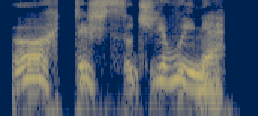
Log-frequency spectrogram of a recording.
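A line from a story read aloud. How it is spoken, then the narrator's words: Hoarse rasp. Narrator (Russian): прохрипел Жига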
